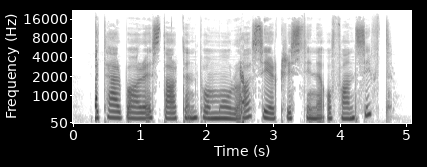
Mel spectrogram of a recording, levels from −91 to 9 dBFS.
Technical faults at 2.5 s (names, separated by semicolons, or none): damaged data in a compressed stream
